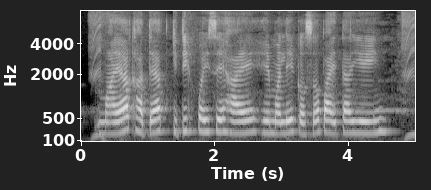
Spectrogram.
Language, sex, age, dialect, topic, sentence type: Marathi, female, 41-45, Varhadi, banking, question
